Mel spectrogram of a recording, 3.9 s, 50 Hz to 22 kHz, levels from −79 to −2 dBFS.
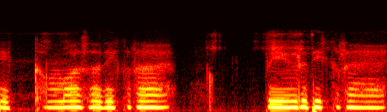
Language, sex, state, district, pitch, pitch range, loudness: Hindi, female, Uttar Pradesh, Hamirpur, 215 Hz, 210-220 Hz, -14 LUFS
